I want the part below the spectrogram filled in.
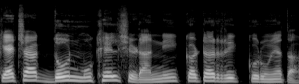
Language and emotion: Goan Konkani, neutral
